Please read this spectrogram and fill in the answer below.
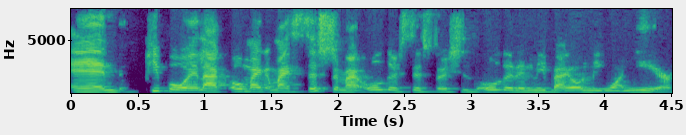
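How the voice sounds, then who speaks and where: With a Haitian accent, a woman talks in a fairly low voice with ordinary pitch variation. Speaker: psychologist. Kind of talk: casual chat.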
